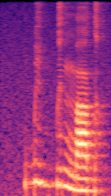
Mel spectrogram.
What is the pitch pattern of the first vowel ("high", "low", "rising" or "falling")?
high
